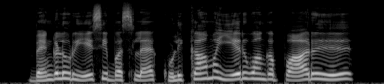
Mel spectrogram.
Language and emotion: Tamil, disgusted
